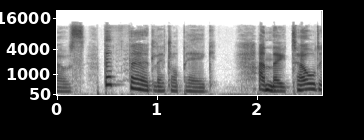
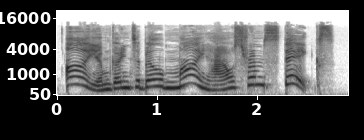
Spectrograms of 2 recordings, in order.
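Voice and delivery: little pig voice; 7 semitones higher than usual. A narrator's reading. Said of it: "said the second little pig".

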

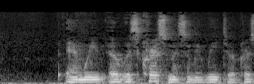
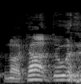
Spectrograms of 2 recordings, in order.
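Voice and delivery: laughing; 8 semitones higher, 3 dB quieter than usual. Real, not acted. Laughing at failed God imitation.

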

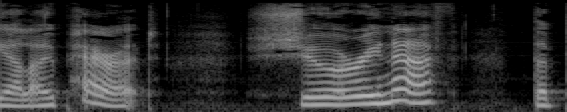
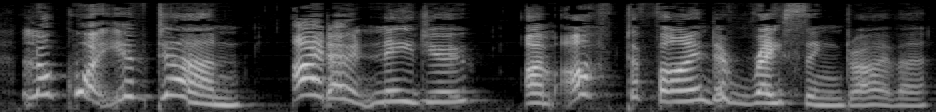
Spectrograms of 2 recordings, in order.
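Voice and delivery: screeching parrot; 5 semitones higher, 6 dB louder than usual. A narrator's reading. Parrot quits on the driver, screeching then easing. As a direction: scold him loudly as an indignant bird. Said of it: "it screeched at Billy Castor".

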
